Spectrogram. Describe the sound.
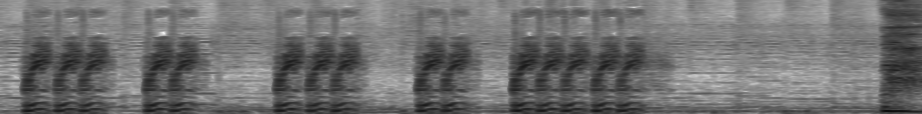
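A duck quacking sound effect plays loud, short, nasal quacks in quick rhythmic clusters separated by brief pauses. A faint murmur sits underneath.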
